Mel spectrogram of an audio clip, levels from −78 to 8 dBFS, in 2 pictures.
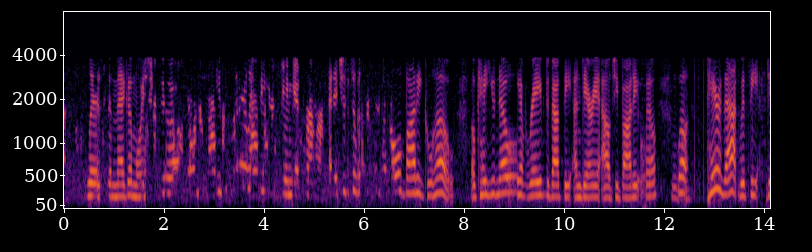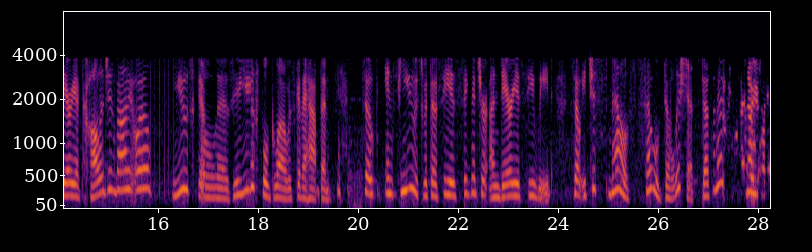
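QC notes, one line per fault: Throughout, iLBC codec: the whole clip is band-limited to 4 kHz. The excitation is coded in independent frames, and the frame rhythm points to the 30 ms mode. This gives the speech a clear but rough, slightly synthetic grain. On a spectrogram, energy ends at a flat ceiling near 4 kHz, with smeared, grainy harmonics below it.
0.6 to 0.67 s, 8.88 to 9.07 s, 11.49 to 11.74 s, 13.88 to 14.05 s, 17.76 to 17.86 s, 19.8 to 20.08 s, 24.86 to 24.97 s, 26.45 to 26.56 s, lost iLBC frames: the gaps last 60 to 270 ms. At 11.49 s the losses are scattered over 240 ms rather than in one block. The decoder repeats the last pitch cycle mixed with noise, so each gap sounds like a held, buzzy vowel that fades on the longer losses. On a spectrogram these show as flat, repeated harmonic stripes, and normal speech returns immediately after each one.
0.06 to 0.86 s, 1.58 to 6.58 s, 26.73 to 27.95 s, other side's voice leaking through: a second voice sits under the talker. 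It is faint at first, nearly as loud as the talker from 1.58 s, and about 10 dB down at the end. The likely cause is an echo canceller that left part of the far end's loudspeaker sound in the microphone. On a spectrogram this appears as a separate, overlapping harmonic pattern.
0 to 0.95 s, 1.74 to 5.47 s, 6.02 to 6.7 s, 27.61 to 28.25 s, speech suppressed in double talk: while both sides overlap, the talker dips by up to roughly 15 to 20 dB, loses high end or drops out in pieces. About 3 s in total is affected within the second range. This is likely the canceller turning everything down when it cannot separate the two voices. On a waveform these show as sudden envelope troughs and holes.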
